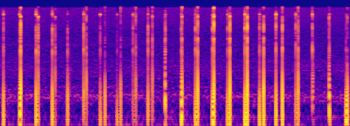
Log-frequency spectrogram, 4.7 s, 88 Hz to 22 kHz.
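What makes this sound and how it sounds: Two small, solid, light wooden blocks, one held in each hand, are knocked together in front of the mic. About 24 sharp, bright, dry clicks arrive in an irregular rhythm, each dying almost instantly. A faint low hum runs underneath.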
